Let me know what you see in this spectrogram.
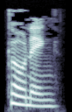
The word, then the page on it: coning: British English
